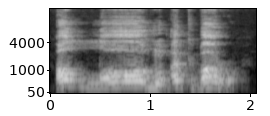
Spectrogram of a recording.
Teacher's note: اللہ اکبر کے اندر لفظ اللہ کو موٹا پڑھا جائے گا کیونکہ لفظ اللہ سے پہلے زبر ہے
